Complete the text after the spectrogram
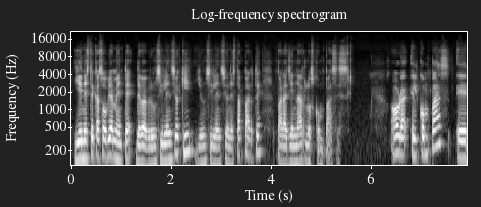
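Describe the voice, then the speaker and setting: Male music teacher, slightly high voice, patient classroom explanation with fillers. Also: a little mellow. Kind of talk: lecture explaining notation on a score.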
